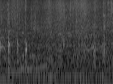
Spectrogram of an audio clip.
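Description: A few short, quick animal calls in the first half-second.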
